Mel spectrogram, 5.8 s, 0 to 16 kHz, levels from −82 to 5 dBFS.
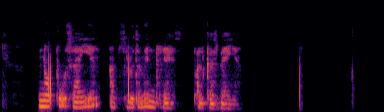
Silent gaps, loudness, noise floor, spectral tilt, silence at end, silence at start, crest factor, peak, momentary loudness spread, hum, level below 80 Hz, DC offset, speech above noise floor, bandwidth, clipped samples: none; -28 LUFS; under -90 dBFS; -7 dB/octave; 1.25 s; 0.6 s; 28 dB; -2 dBFS; 21 LU; none; -68 dBFS; under 0.1%; over 63 dB; 7.4 kHz; under 0.1%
